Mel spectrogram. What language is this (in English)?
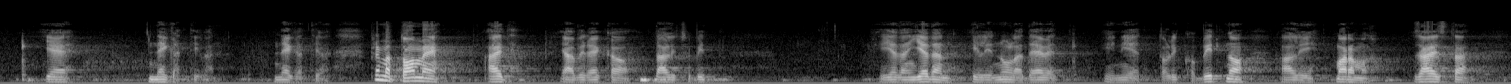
Croatian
